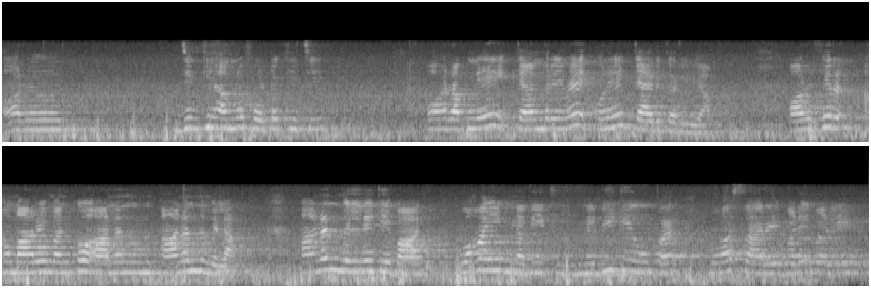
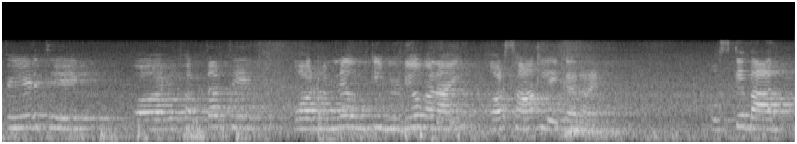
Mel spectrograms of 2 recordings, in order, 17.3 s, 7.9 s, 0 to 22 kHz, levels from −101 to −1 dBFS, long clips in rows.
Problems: constant background noise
